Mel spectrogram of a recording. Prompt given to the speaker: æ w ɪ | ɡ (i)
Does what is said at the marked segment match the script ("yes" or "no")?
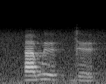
no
